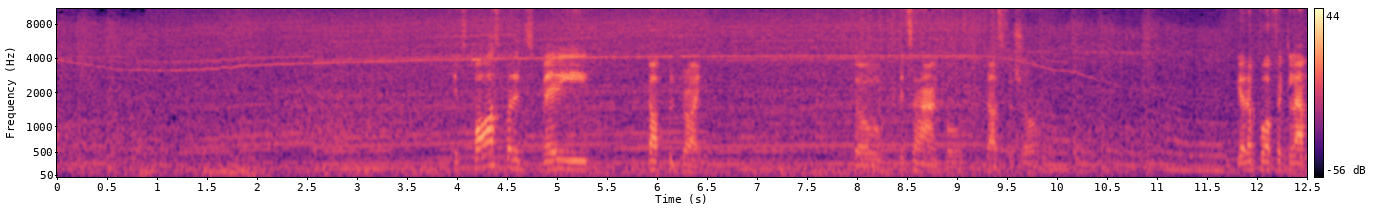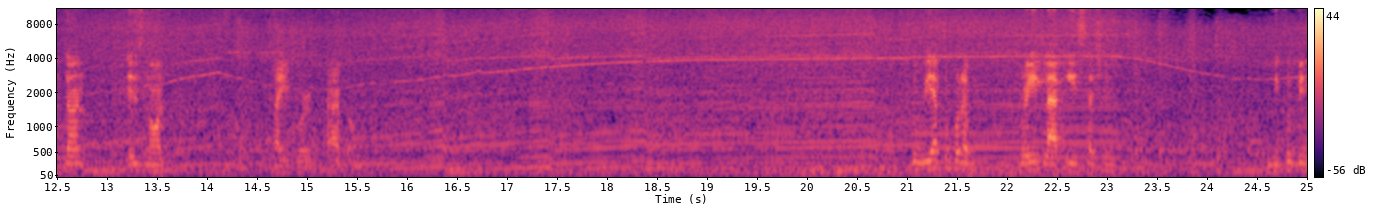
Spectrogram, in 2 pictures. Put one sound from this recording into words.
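A racing car engine screams at high revs, climbing in pitch and dropping with each gear change.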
